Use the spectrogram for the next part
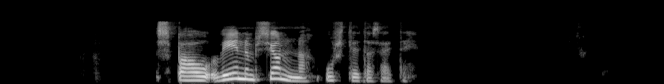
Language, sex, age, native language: Icelandic, female, 40-49, Icelandic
